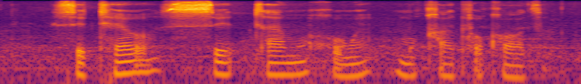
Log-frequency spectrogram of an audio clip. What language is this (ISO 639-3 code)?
tsn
